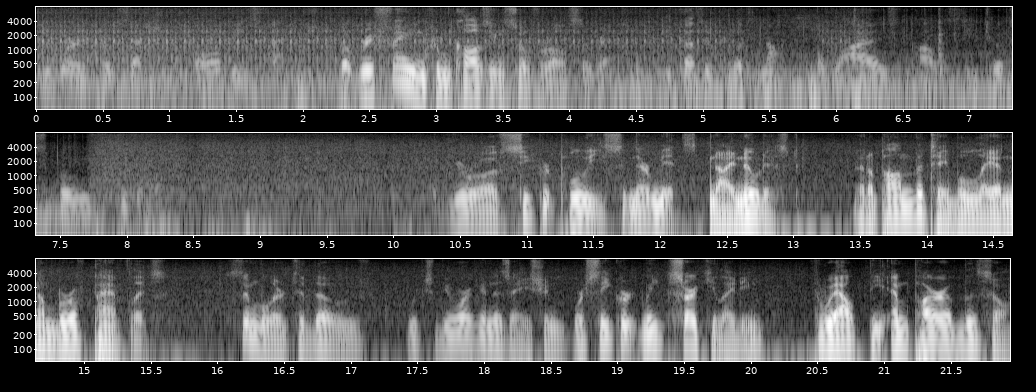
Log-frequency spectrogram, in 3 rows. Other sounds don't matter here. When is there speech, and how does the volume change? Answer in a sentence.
You can hear the speech from 0.0 to 8.3 s, getting louder then quieter; and from 10.4 to 21.8 s, getting quieter then louder.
